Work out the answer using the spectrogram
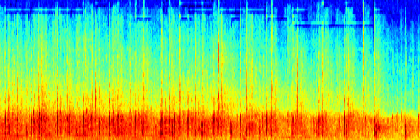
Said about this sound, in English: Why don't you give a great big hand clap to the Lord before you're seated?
